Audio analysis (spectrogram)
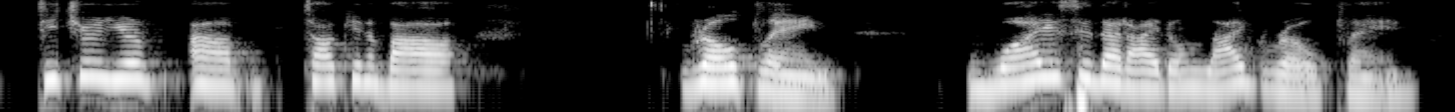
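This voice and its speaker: The speaker has a non-native accent and talks at a fairly slow pace over a quiet background. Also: woman. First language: not English. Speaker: language teacher, webinar presenter. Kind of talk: webinar presentation. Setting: online webinar.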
